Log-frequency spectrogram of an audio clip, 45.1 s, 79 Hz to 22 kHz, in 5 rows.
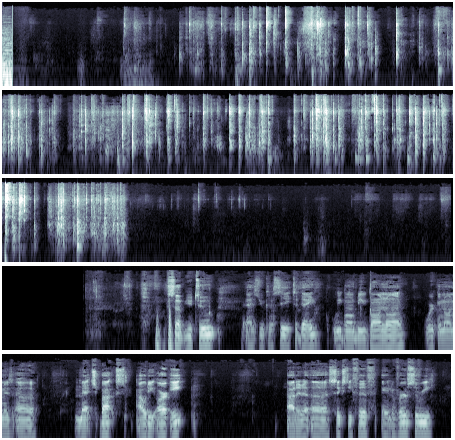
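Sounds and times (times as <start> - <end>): crinkling and crunching handling noise: 1.8 - 26.2.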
